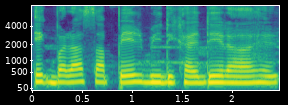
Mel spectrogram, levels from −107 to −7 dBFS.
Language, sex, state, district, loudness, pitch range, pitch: Hindi, female, Arunachal Pradesh, Longding, -13 LUFS, 185-195 Hz, 190 Hz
